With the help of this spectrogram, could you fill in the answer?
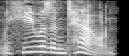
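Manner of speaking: usual speaking voice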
